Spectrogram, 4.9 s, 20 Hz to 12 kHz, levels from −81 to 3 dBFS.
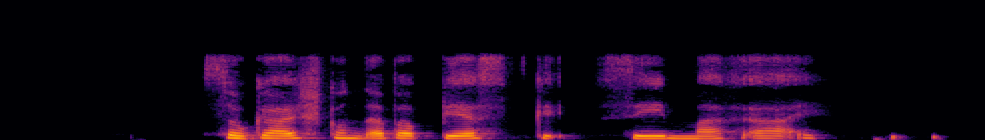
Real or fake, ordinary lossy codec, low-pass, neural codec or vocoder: fake; MP3, 64 kbps; 7.2 kHz; codec, 16 kHz, 1 kbps, X-Codec, WavLM features, trained on Multilingual LibriSpeech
